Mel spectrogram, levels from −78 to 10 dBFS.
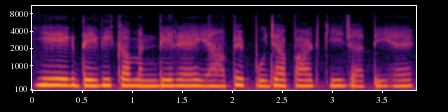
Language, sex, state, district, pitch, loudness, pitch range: Hindi, female, Haryana, Jhajjar, 225 Hz, -13 LUFS, 220-235 Hz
